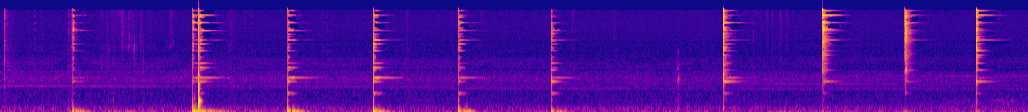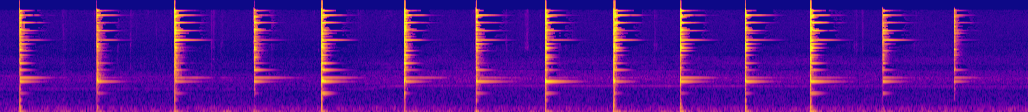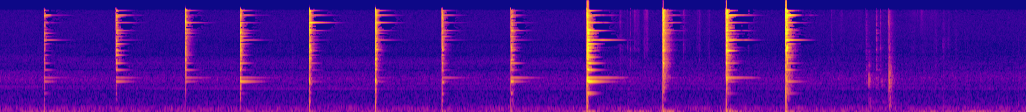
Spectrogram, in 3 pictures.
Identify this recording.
Hitting a metal trowel. (Suggested use: cut and paste sounds you like and create a beat)
clang, clank, hit, impact, metal, metallic, percussion, percussive, strike, ting, trowel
